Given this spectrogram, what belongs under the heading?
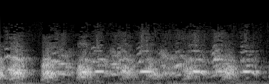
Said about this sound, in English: On King! On, you huskies! The Wonder Dog King, swiftest and strongest of Eskimo lead dogs, blazes the trail through storm and snow for Sergeant Preston as he meets the Challenge of Yukon.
